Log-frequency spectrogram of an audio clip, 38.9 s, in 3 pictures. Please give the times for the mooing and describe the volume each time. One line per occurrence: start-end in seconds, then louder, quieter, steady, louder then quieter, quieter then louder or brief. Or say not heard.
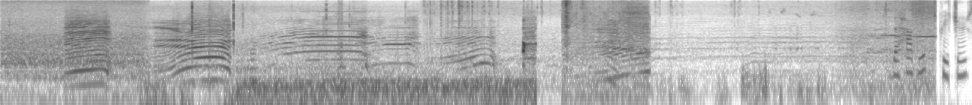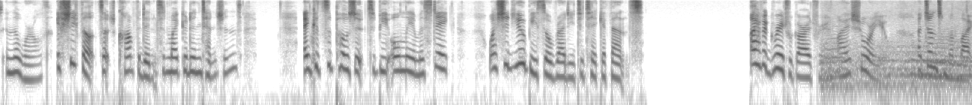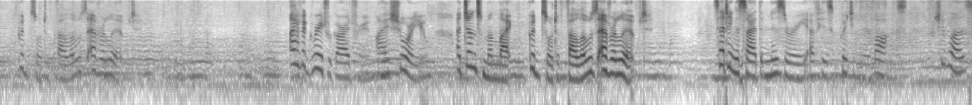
0.8-8.7 steady.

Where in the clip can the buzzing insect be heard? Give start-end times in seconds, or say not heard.
0.0-12.5, 23.9-38.8.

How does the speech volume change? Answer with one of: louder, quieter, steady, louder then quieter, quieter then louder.
louder.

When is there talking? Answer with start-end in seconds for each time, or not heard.
11.8-21.6, 22.9-27.8, 29.8-34.5, 35.5-38.8.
